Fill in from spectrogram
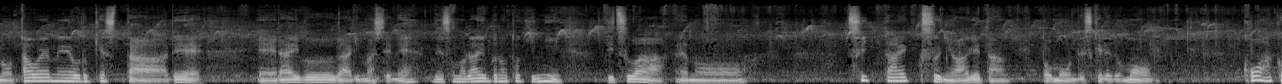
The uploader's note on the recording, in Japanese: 音声は鳥居をくぐったすぐの場所でしたが、明治神宮、とても良いですね！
